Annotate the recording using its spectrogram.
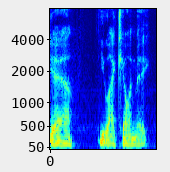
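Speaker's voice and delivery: mock, needling, taunting sarcastic tone. After going back and forth, retelling what he finally said, retelling a sarcastic remark. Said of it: "just sort of sarcastically".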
